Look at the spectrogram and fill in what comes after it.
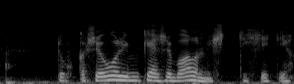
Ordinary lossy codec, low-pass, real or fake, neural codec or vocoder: none; 14.4 kHz; real; none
